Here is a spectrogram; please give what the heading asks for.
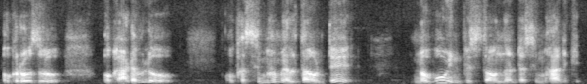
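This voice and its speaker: Emphatic male preacher with a husky, bright voice. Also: mid-range voice, expressive, moderate pace, rough recording. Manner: emphatic, repeats key phrases, mixes in English phrases. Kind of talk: sermon.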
